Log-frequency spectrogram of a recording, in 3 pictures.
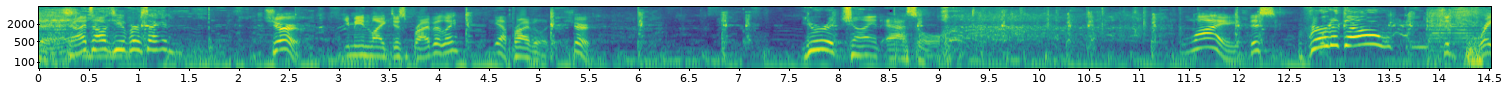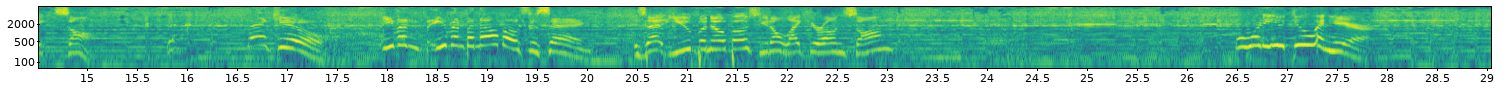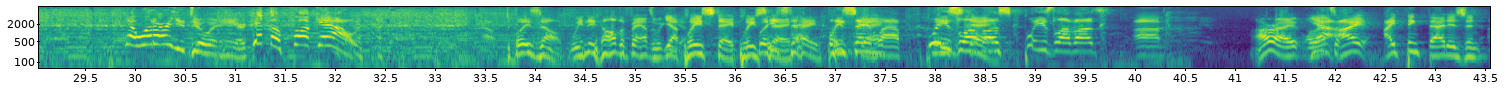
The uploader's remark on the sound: LIVE from SF Sketchfest. Episode recorded LIVE from Cobb’s Comedy Club!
